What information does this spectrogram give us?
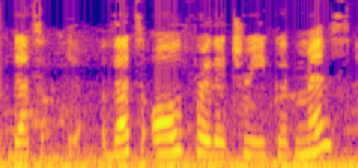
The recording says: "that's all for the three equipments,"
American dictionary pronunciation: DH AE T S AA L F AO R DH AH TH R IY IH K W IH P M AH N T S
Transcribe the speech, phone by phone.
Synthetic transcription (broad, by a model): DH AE T S AA L F AO R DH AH T R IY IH K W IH P M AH N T S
